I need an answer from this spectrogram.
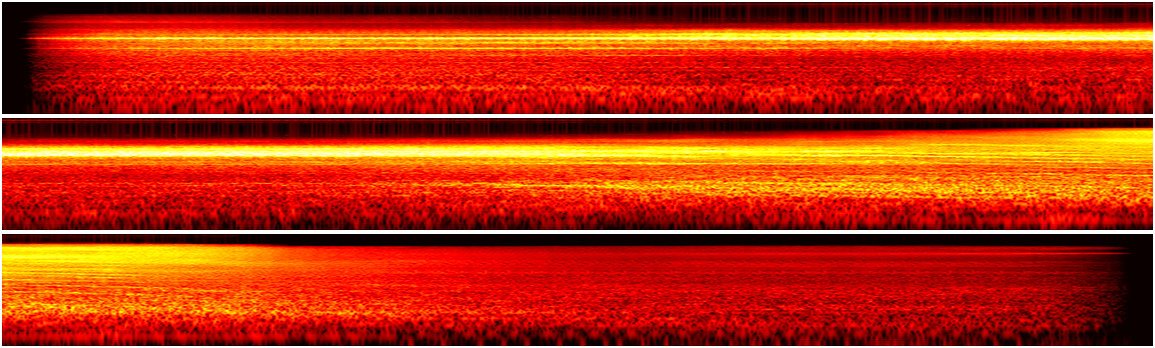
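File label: an old portugese air traffic, airport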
